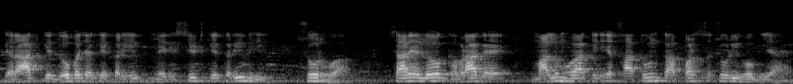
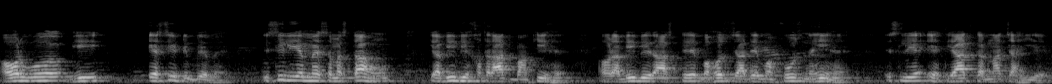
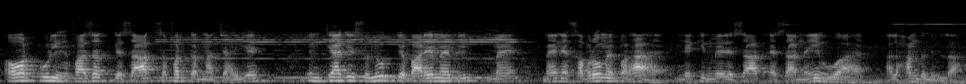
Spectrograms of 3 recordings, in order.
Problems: constant background noise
